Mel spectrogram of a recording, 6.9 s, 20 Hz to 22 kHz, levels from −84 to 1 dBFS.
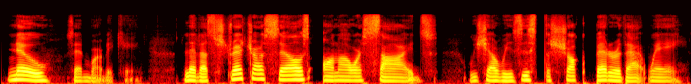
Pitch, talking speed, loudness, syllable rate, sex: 150 Hz, 155 wpm, -20 LUFS, 4.6 syllables/s, female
